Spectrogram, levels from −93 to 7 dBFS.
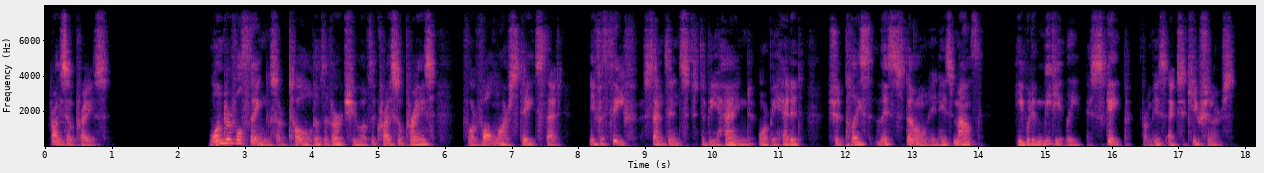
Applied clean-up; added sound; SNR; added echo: neural mask model DeepFilterNet 3.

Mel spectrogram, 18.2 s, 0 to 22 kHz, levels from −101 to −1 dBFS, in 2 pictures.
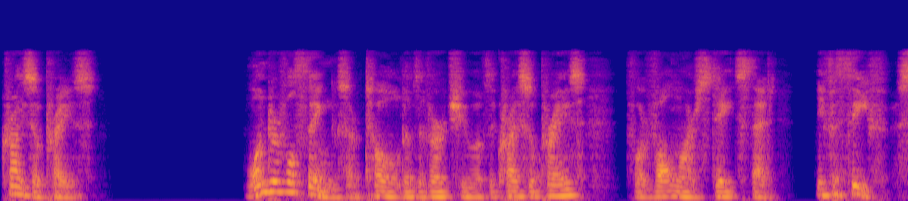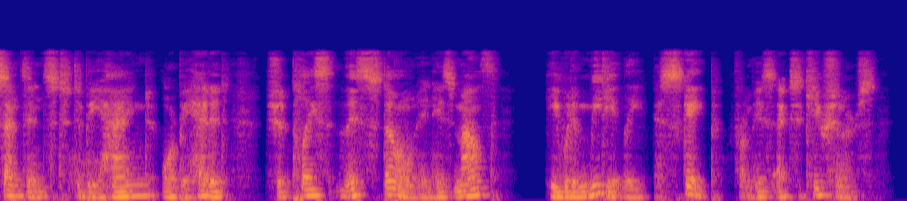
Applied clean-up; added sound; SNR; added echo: neural separator model SepFormer DNS4.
